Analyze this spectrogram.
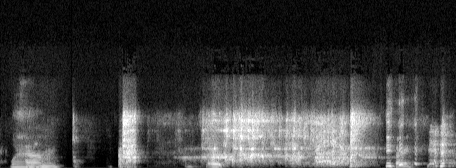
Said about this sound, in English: Like the whole kitchen's being pulled apart. No, it's the play kitchen, but gosh, it's noisy.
